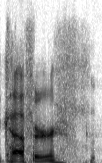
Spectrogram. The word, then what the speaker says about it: kafir: The actual like Arabic pronunciation is closer to kafir, but like that it's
